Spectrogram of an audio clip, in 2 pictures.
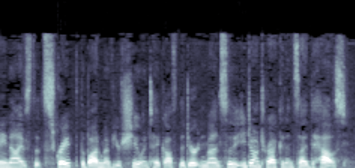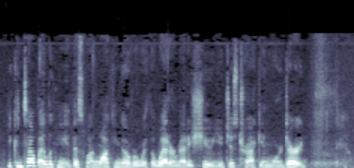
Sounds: Speech

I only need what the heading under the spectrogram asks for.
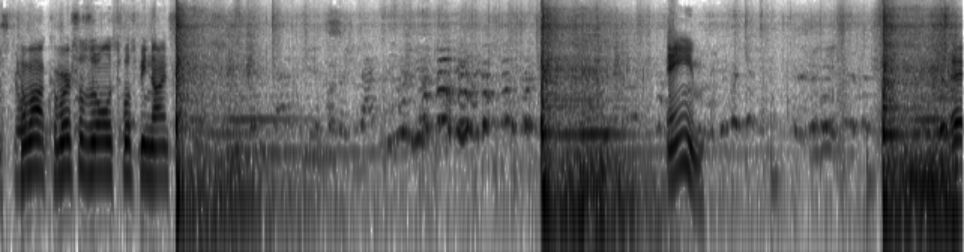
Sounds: Speech

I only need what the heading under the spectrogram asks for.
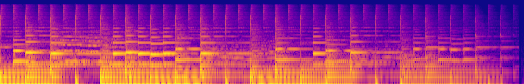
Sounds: Piano, Keyboard (musical), Music

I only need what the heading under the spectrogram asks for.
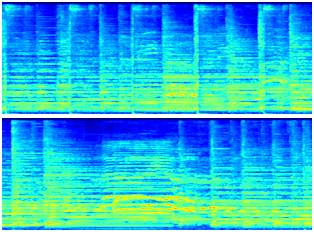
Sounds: Music, Musical instrument, Plucked string instrument, Singing, Guitar

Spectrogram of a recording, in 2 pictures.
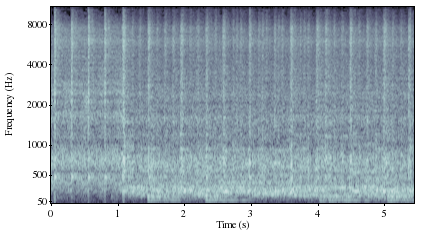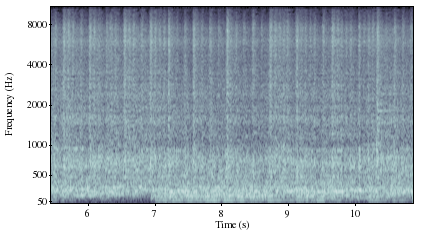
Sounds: Music

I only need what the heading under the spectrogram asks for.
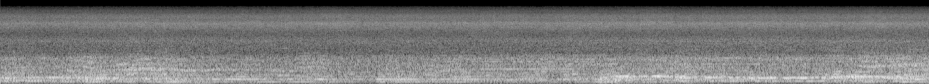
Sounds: Music

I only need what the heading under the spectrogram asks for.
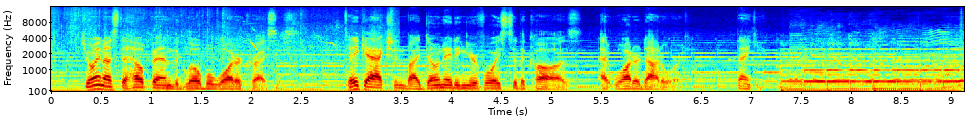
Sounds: Speech, Music

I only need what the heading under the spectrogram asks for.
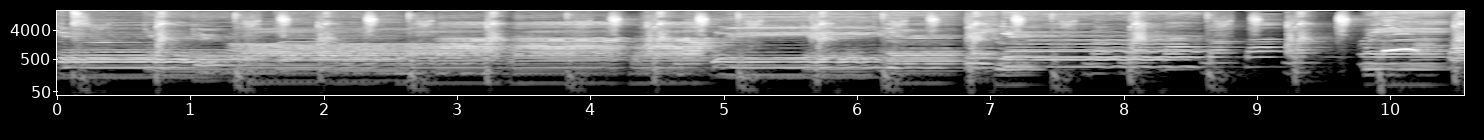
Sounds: Music, Country

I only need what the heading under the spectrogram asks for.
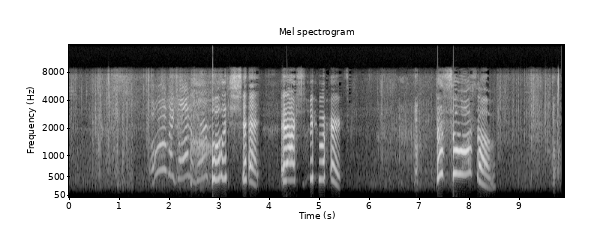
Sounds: Speech

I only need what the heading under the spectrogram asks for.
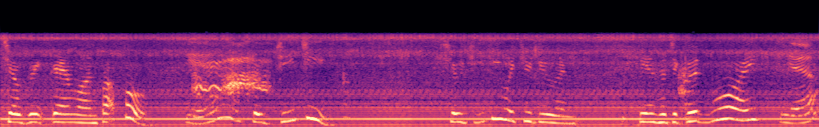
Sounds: Speech

